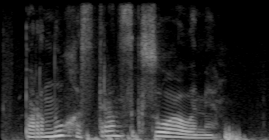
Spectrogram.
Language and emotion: Russian, neutral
